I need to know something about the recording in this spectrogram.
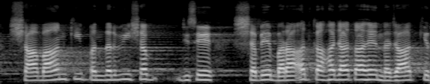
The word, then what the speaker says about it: شب براءت: کو پورا دیکھیے گا۔ سب سے پہلے اس تلفظ کو درست کر لیجئے، یہ شب براءت ہے۔ شب مانے رات، براءت نجات، یعنی نجات کی رات ہے، یہ جہنم سے آزادی کی رات ہے، چھٹکارے کی رات ہے۔ یہ جو عرف عام میں لفظ استعمال کیا جاتا ہے شب رات، یہ شب رات غلط تلفظ ہے، شب کوئی لفظ بنتا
